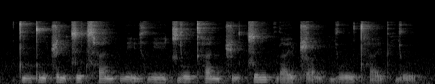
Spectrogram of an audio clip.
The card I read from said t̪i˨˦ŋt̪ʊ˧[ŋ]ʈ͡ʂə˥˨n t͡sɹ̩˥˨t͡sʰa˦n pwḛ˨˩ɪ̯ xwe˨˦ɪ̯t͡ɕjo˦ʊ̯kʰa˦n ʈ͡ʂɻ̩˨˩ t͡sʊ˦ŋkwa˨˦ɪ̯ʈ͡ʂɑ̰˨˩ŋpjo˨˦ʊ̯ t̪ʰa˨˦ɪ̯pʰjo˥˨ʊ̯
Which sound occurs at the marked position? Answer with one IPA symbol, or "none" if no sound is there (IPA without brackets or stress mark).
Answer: ŋ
